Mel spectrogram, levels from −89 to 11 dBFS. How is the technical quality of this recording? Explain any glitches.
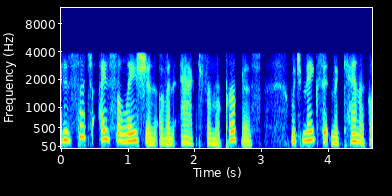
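The quality is degraded throughout by tandem speech coding. From start to end, the speech sounds rough, muffled and warbly. The audio passed through more than one speech codec in a row, and it was decoded and coded again at each hand-off. Each coder worked on the previous one's damaged output, so the errors stacked. Nothing is heard above 3.8 kHz. The texture points to a waveform codec followed by AMR-NB at 12.2 kbit/s.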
